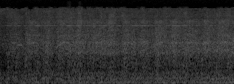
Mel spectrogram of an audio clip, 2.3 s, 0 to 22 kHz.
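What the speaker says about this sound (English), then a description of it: "the absolutely iconic train that is the Class A3 Flying Scotsman" Class A3 Flying Scotsman steam train running in the video game Transport Fever 2, a steady dense rumble of rolling wheels and rail noise with no distinct beats, continuous and moderately quiet.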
